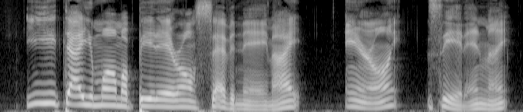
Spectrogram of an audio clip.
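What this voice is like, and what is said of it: Put-on British Cockney accent. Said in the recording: “in a really British Cockney accent”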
